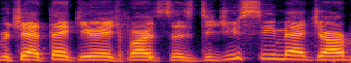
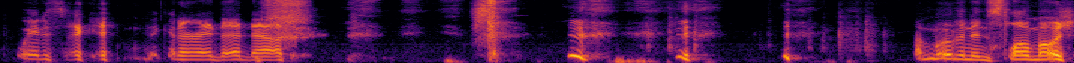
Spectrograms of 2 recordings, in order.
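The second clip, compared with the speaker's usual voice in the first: laughing hard while talking, quieter; 8 dB quieter than usual. Reading a shirt idea from a viewer, laughing hard while talking. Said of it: "I'm laughing so hard".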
